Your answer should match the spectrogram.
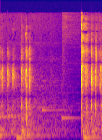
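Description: Typing on a computer keyboard: a quick run of key clicks that thins out and stops about a second in, then starts again sharply near the end.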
